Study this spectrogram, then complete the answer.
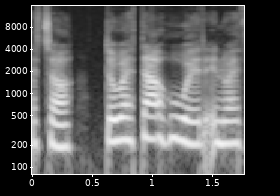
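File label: "hwyr" Welsh, spoken word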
